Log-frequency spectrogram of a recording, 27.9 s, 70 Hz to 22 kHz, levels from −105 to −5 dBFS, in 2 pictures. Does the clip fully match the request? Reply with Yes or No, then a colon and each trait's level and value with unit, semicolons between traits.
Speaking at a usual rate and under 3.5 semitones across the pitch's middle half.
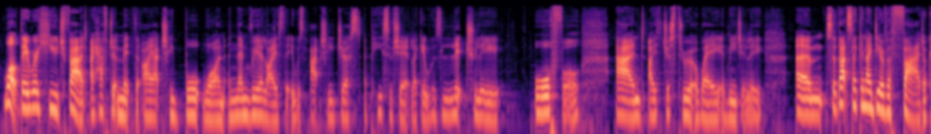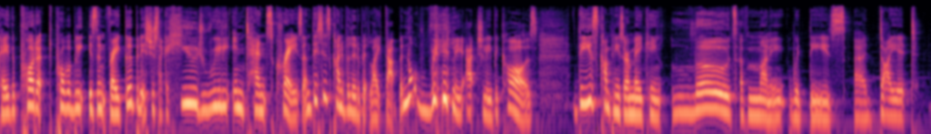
No: average, 195 wpm; wide, 5.6 semitones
